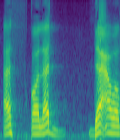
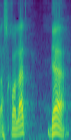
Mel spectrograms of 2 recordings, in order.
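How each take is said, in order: First: The t merges fully into the following d. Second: A separate t is pronounced before the d. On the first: The speaker calls it right. "yang terucap adalah dalnya athqala da'wa Allah, ya, ta'nya hilang" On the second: The speaker calls it wrong. "tidak asqalat da"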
